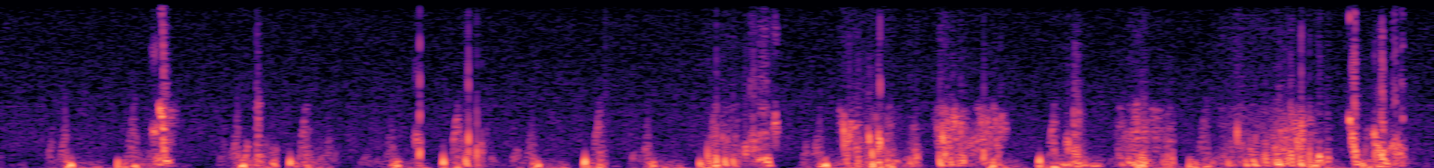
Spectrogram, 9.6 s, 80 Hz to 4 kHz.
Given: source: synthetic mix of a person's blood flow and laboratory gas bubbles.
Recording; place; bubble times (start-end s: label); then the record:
Doppler ultrasound of blood flow; precordium
1.00-1.19 s: bubbles
1.61-1.87 s: bubbles
2.75-2.84 s: bubbles
3.07-3.25 s: bubbles
4.69-5.20 s: bubbles
5.59-5.98 s: bubbles
6.07-6.14 s: bubbles
6.22-6.72 s: bubbles
7.02-7.37 s: bubbles
7.44-7.84 s: bubbles
8.13-8.89 s: bubbles
8.99-9.38 s: bubbles
From the record:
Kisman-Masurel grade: 232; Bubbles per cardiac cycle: several, 3 to 8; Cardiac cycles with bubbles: 50 to 99%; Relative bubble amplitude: moderate (0.250 to 0.450); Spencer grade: 3 (all of the cardiac periods contain showers or single bubble signals, but not dominating or overriding the cardiac motion signals); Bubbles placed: anywhere in the cardiac cycle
